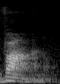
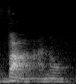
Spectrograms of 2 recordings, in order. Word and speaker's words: vano: The stress is on the A, in vano, A, on the A.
